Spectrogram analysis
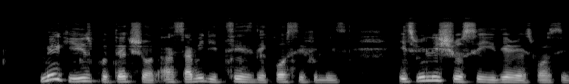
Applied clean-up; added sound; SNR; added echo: none; none; none; none.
